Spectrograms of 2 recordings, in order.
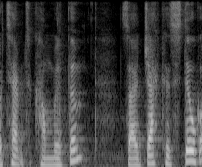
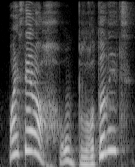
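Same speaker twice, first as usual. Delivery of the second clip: much higher, eager put-on voice; high pleading Jack; faster than usual. Jack begs Staff to let him come, in a high eager voice. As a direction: beg to come along, pitched up and eager.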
